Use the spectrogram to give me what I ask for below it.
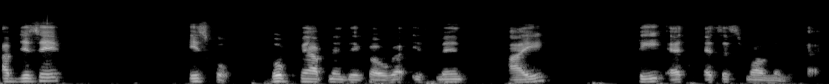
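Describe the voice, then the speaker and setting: A man teaching shorthand step by step, drawing out and repeating each sound with pauses, in an Indian Hindi-English mix. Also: medium pitch, pushed and bright, dry recording, muffled recording. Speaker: shorthand tutor. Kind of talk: step-by-step classroom explanation.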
